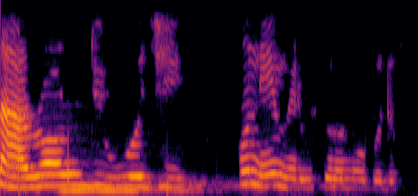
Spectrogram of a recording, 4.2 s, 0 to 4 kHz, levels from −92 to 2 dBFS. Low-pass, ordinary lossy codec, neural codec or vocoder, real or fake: 3.6 kHz; none; none; real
